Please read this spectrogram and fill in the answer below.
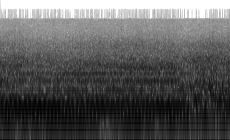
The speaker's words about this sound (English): The gangways were snatched away. The majestic boat moves out into the stream.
